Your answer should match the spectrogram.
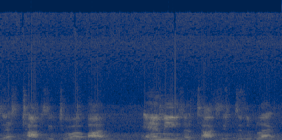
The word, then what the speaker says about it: amines: do you spell yeah amines is spelled a m i n e s Amin like amino acid oh okay okay all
